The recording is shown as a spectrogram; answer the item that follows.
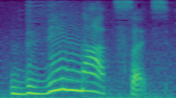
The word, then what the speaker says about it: Двенадцать: Двенадцать. With the E sound in the first syllable.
